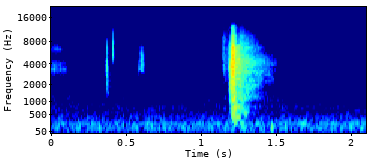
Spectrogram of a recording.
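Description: Near silence, broken about a second in by a single short whoosh.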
